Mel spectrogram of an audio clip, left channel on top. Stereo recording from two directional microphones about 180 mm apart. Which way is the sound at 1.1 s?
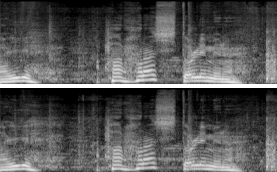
25° left (ahead or behind).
